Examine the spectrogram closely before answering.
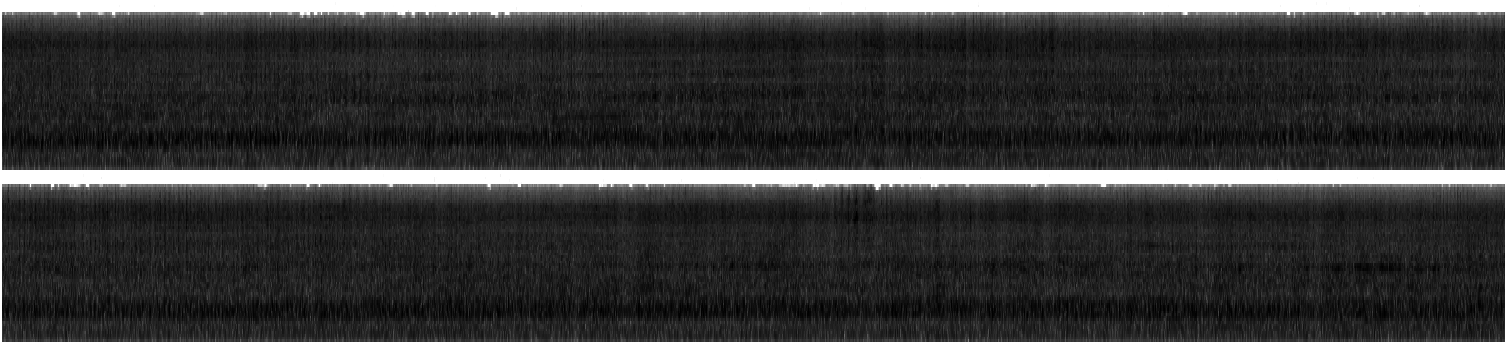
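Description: Engines and propellers of many radio-controlled aerobatic model airplanes running together as they hang nose-up in a hover, blending into one steady, dense drone.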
